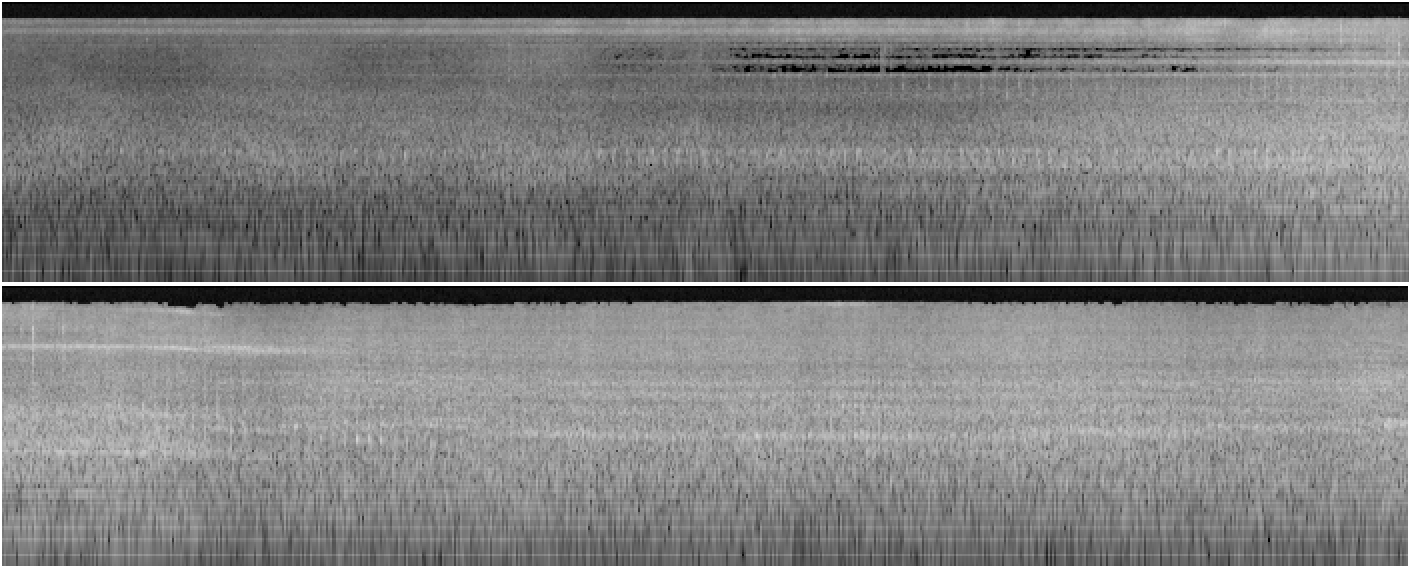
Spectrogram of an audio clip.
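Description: A train approaching and passing on the rails. The sound builds over about the first dozen seconds, a high whine drops in pitch about sixteen seconds in, and the rolling of the train stays loud after that.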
